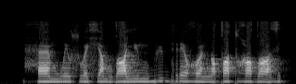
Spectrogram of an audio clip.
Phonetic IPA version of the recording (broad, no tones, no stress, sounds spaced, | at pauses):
h æ m w e sʷ æ xʲ æ m dˤ ɑ lʲ ɯ m b y b r e ʁʷ æ ŋ ɯ tˤ u t ʁʷ e dˤ e z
